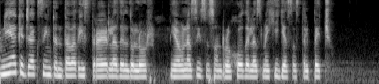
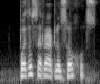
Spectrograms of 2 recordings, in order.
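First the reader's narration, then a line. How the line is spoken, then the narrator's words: Plain. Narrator (Spanish): le dijo Jax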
